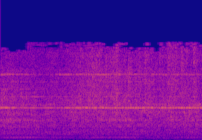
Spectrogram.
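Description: Vacuum cleaner running steadily: a constant motor hum with a steady high whine.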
